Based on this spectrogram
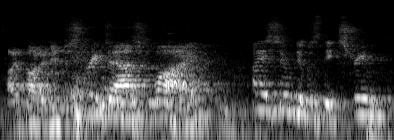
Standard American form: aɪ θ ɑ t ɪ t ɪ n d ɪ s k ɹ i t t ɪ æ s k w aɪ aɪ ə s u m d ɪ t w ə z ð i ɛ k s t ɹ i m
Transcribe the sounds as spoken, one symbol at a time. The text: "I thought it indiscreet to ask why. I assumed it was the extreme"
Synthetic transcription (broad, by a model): aɪ θ ɑ t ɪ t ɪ n d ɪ s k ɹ i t t ɪ æ s k w aɪ aɪ ə s u m d ɪ t w ə z ð i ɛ k s t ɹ i m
